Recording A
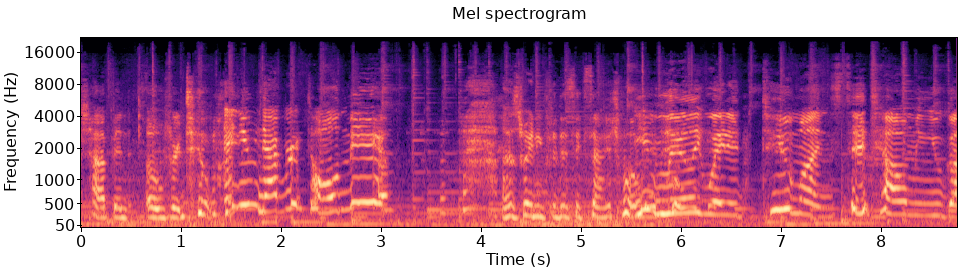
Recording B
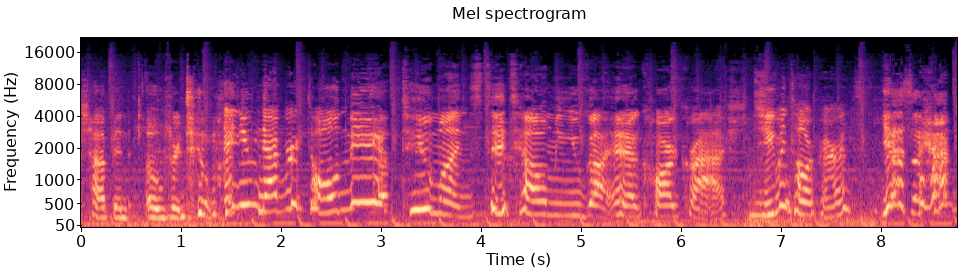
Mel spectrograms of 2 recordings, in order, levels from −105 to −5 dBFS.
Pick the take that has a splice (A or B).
B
